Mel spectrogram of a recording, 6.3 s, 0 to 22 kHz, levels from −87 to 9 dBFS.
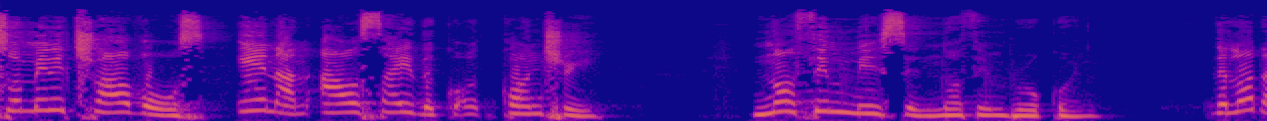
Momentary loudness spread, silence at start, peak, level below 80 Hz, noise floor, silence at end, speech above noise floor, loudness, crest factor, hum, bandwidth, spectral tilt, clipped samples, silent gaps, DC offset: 8 LU; 0 s; -16 dBFS; -70 dBFS; -76 dBFS; 0 s; 44 dB; -32 LUFS; 16 dB; none; 16 kHz; -3.5 dB/octave; under 0.1%; none; under 0.1%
